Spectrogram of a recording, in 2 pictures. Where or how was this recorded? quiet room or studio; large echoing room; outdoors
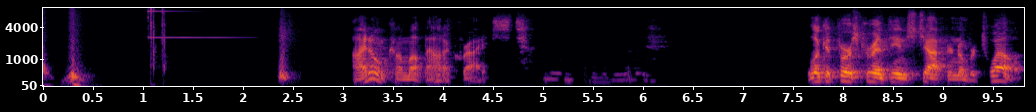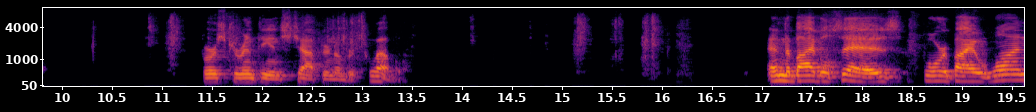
large echoing room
